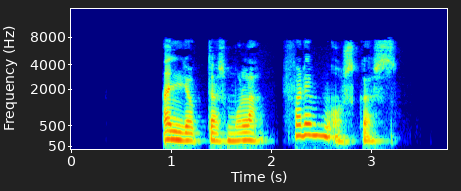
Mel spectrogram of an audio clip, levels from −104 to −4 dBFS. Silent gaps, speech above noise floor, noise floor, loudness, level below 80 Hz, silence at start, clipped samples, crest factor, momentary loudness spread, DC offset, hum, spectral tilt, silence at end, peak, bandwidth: none; over 59 dB; under -90 dBFS; -31 LUFS; -70 dBFS; 0.9 s; under 0.1%; 22 dB; 12 LU; under 0.1%; none; -6.5 dB/octave; 0.55 s; -10 dBFS; 7.8 kHz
